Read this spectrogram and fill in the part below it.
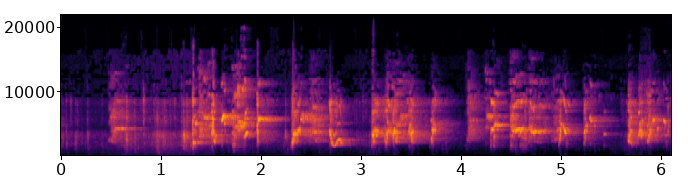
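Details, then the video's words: A pet lovebird pours out continuous shrill twitters and whistly squeaks, busy and scratchy, with hardly a pause. "LOVEBIRD SINGING & CHIRPING SOUNDS"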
